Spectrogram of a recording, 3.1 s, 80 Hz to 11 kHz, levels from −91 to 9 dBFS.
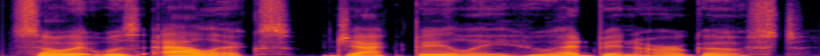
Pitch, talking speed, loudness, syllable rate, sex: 180 Hz, 215 wpm, -17 LUFS, 4.6 syllables/s, female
